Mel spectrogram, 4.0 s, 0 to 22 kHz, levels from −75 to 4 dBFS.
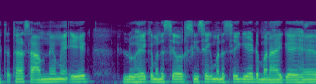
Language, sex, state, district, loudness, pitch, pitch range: Hindi, male, Jharkhand, Ranchi, -17 LUFS, 125 Hz, 115-125 Hz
